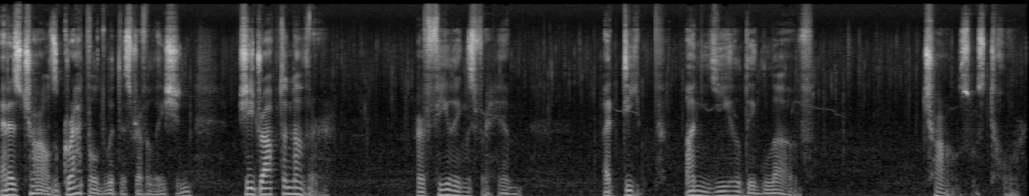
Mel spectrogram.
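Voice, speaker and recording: Man acting a deep-voiced student telling spooky tales. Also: animated, slight background noise, full character voice, poor audio. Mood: dark, dramatic. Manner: slow, dramatic, suspenseful storytelling. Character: young male student Luke telling a spooky campfire vampire tale. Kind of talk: scripted horror storytelling in an audio roleplay.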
